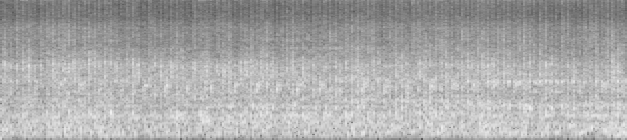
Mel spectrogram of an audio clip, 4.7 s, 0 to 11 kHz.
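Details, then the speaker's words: Mitsubishi L200 Triton diesel before engine overhaul: hard, heavy cranking, then lumpy limping idle under heavy clatter with raw white oily smoke, blow-by and high temperature; nozzles suspected bad; compression test showed low compression. "Sibak staternya juga berat Nah itu asapnya dan suaranya juga pincang"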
